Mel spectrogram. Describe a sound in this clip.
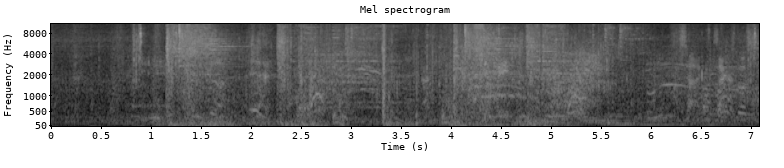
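Blades slash and strike with sharp impacts.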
